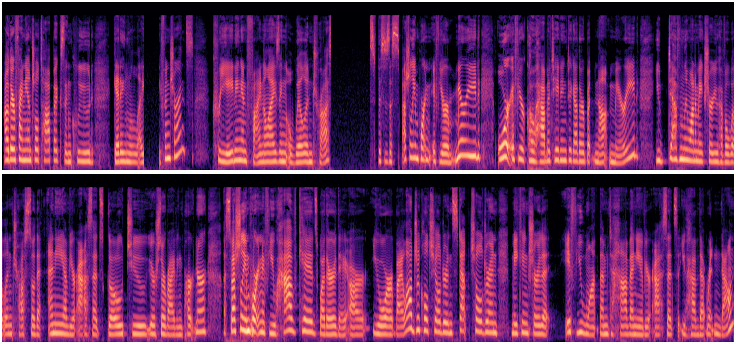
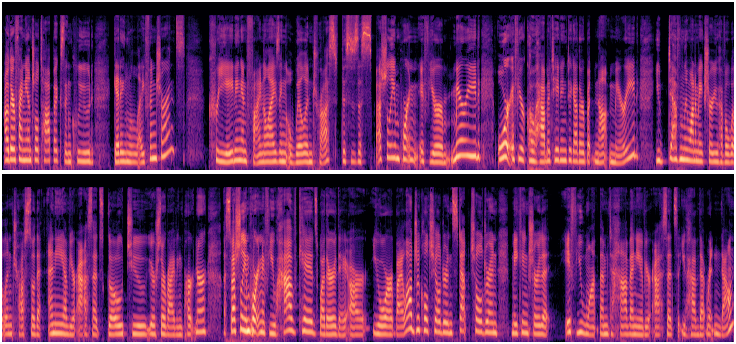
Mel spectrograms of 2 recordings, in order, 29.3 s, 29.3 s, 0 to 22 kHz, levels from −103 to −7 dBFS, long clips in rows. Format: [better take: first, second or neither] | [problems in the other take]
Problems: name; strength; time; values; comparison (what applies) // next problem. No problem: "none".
second | audio freezing; at 3 s and at 6.5 s for 1 s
